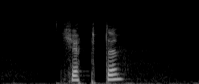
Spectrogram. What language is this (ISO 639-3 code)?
nor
